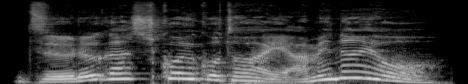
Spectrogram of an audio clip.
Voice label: man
